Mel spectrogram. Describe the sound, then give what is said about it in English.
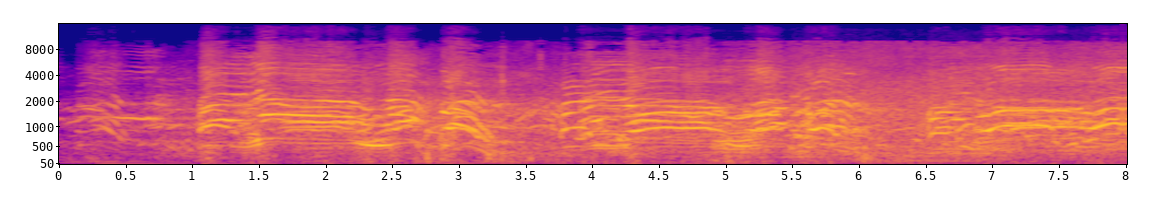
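Group of children chanting in unison as they march through a street in England, loud high-pitched shouted phrases repeated in bursts with short breaks between them, over a murmur of crowd noise. “That's the sound of children marching through a street in England chanting Allah Akbar, Allah Akbar.”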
